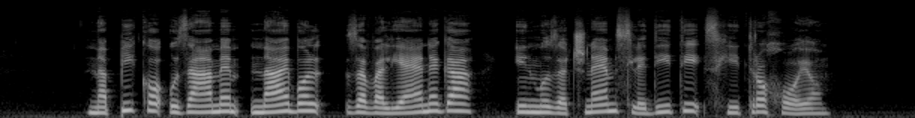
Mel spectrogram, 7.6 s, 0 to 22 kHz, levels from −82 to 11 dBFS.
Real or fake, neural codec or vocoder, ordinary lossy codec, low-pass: real; none; none; 19.8 kHz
